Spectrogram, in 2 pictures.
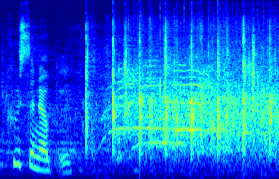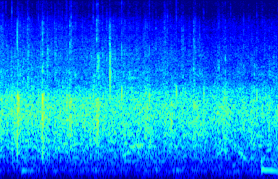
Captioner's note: audience clapping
